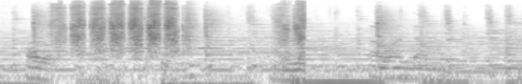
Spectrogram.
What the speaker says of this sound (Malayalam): ഡാർട്ട് നമ്മൾ നല്ലപോലെ മിനുസപ്പെടുത്തി വയ്ക്കുകയാണ്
